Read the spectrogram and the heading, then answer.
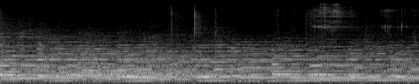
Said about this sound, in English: And now party style music and some woo-hoos.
